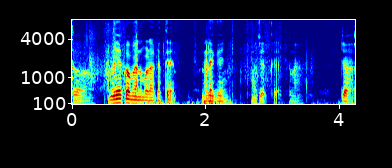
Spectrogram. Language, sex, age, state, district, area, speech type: Santali, male, 30-45, Jharkhand, East Singhbhum, rural, spontaneous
